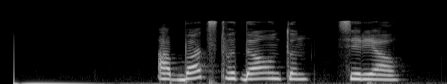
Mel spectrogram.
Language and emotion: Russian, neutral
